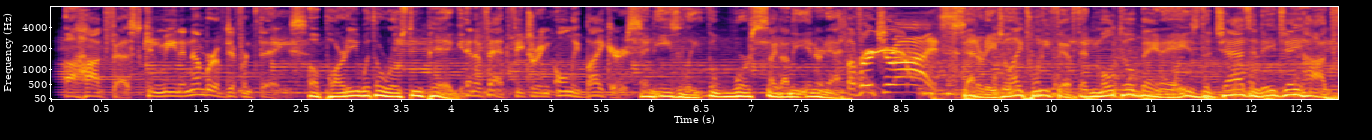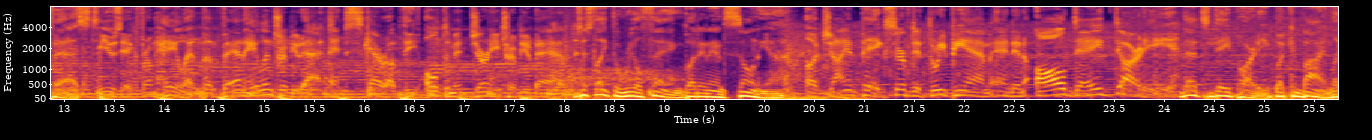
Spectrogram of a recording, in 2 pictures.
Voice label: Hog Fest Promo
